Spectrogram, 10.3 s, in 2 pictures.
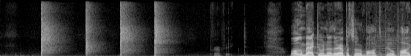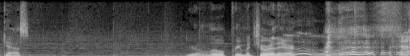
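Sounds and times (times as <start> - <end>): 
sharp hand claps: 0.5 - 2.3
speech: 2.7 - 5.8, 7.5 - 10.2
laughter: 8.8 - 10.2.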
